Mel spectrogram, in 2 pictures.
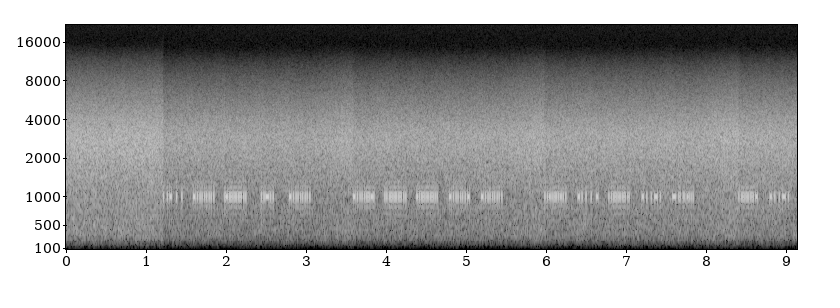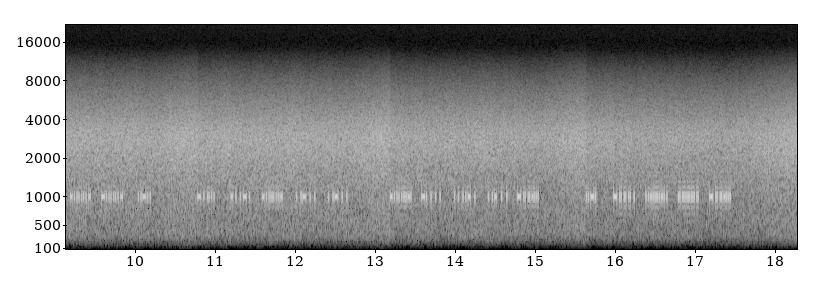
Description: Hellschreiber (Feld-Hell, 122.5 baud), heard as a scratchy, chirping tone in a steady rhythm, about 1000 Hz, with radio static. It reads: YC5IC GS2OC ZV34R 94ODI K4QTT GLJYR 1PZ8R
